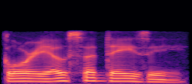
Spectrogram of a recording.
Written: gloriosa daisy

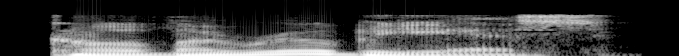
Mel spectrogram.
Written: covarrubias

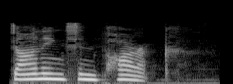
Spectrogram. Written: donington park

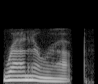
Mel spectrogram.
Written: runner-up

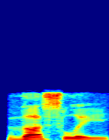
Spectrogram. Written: thusly

